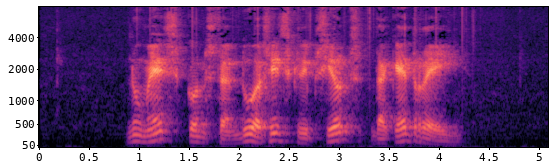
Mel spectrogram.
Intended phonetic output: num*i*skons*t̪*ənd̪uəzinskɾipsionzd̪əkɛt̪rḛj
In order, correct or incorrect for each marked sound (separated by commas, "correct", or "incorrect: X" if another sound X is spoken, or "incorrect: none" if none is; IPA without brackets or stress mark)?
incorrect: e, correct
